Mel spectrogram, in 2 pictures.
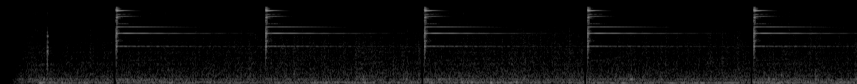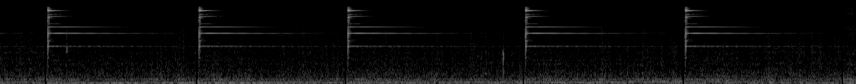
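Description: A bright, bell-like ding repeated ten times at an even pace, about every second and a half, each ring fading within a second. It is likely an added chime effect, one ding for each toy that pops into view.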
